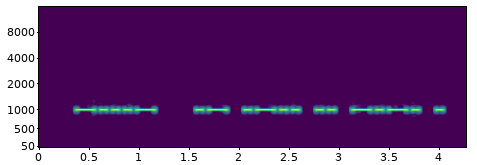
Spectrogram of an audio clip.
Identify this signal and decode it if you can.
Morse code, heard as a keyed tone, about 20 wpm, 1000 Hz. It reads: <BT> ALICE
